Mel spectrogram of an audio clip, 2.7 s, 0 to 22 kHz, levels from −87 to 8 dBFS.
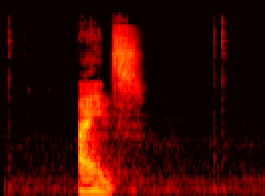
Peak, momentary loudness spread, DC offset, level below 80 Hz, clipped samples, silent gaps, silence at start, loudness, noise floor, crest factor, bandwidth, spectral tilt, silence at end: -8 dBFS; 10 LU; under 0.1%; -72 dBFS; under 0.1%; none; 0.75 s; -27 LUFS; -69 dBFS; 24 dB; 16 kHz; -2 dB/octave; 1.25 s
